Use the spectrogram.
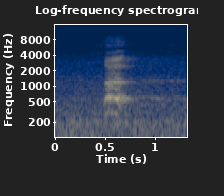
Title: Mr. Hiccup Guy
